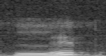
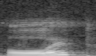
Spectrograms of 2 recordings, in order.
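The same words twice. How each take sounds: First: The L at the start is clear. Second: The L at the start is dark. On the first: The speaker calls it right. "We pronounce it as clear because it is initial" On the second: The speaker calls it wrong. "Do we say lip or love? No"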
